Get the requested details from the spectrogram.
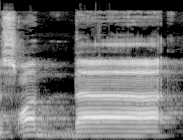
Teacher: یہ با ساکن ہے اور حروف قلقلہ میں سے ہے با، اس لیے یہاں پر قلقلہ صغیرہ کریں گے. حرف صاد جو ہے یہ حروف مستعلیہ میں سے ہے، پر کر کے پڑھیں گے. الف مدہ کے بعد میں حمزہ آ رہا ہے، اس لیے یہاں پر مد ہوگا مد متصل. · الف مدہ کے بعد میں حمزہ آ رہا ہے، اس لیے یہاں پر مد ہوگا مد متصل. صبا پر جب ہم وقف کریں گے تو یہاں پر دو زبر کو ایک الف سے بدل کر کے پڑھنا ہے، تو یہاں پر جو وقف ہوگا وہ وقف بالابدال ہوگا.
